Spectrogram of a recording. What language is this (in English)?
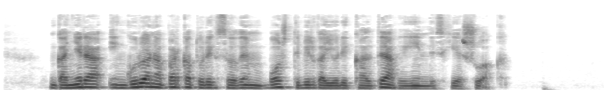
Basque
